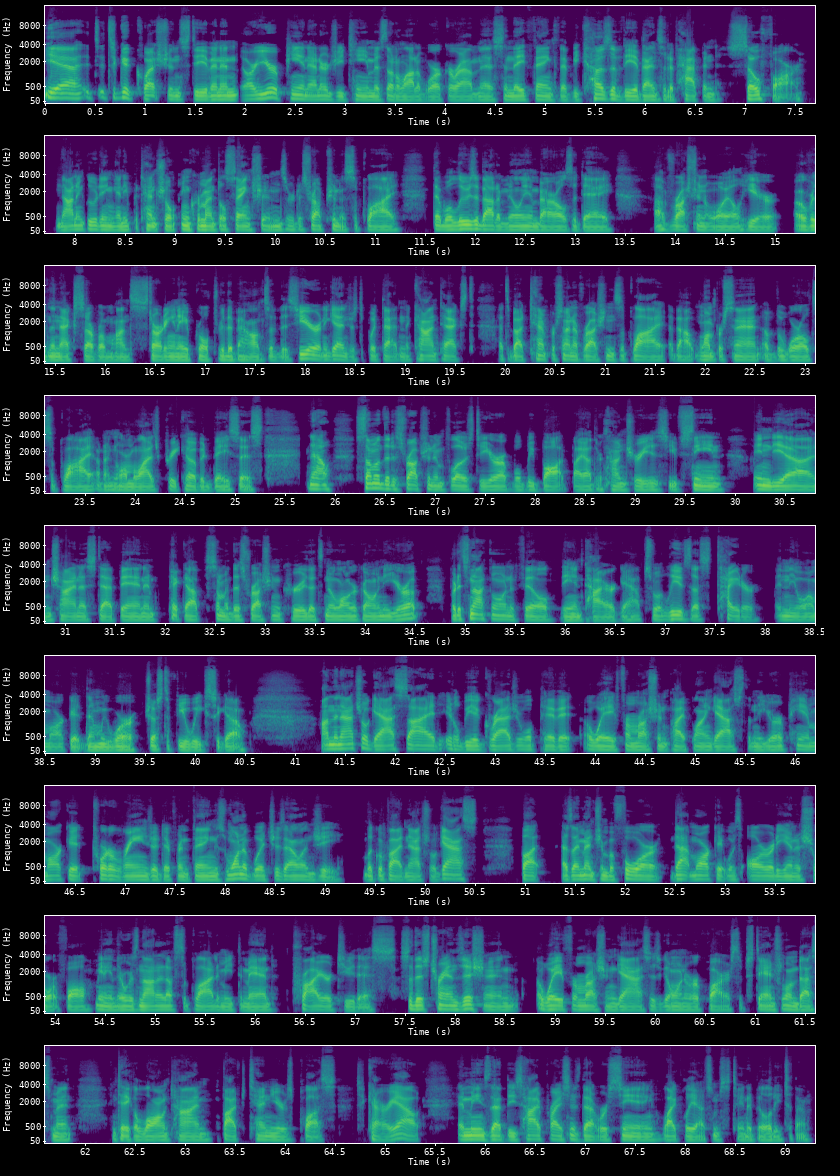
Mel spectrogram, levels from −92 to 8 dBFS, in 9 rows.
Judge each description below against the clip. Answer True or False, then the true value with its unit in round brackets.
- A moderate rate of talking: False (220 wpm)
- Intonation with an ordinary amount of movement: False (2.1 semitones)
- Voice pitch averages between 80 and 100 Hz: True (95 Hz)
